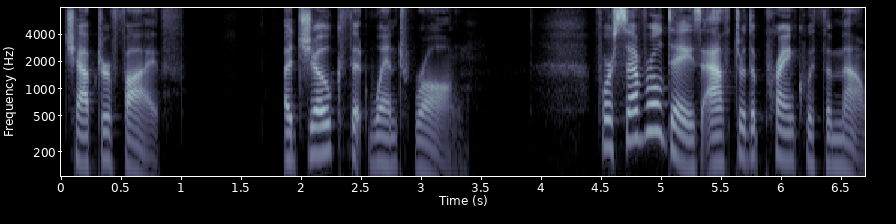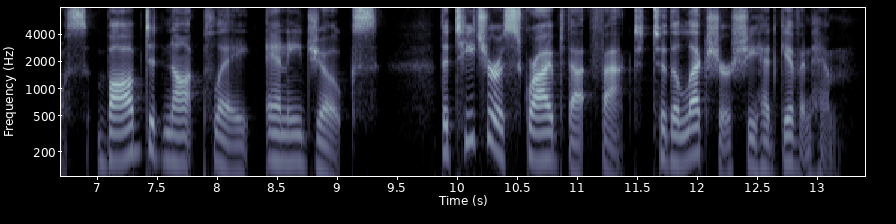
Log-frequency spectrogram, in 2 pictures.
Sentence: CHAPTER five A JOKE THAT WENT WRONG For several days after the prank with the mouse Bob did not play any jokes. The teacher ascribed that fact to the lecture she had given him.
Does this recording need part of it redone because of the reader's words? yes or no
no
